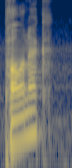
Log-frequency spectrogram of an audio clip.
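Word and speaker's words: Palahniuk: This film, Chuck, how do you say his name? Polonek? – Yeah.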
